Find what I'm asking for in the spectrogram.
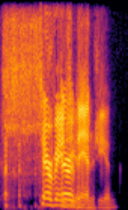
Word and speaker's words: Taravangian: Taravangian.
